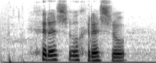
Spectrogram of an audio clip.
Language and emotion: Russian, positive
